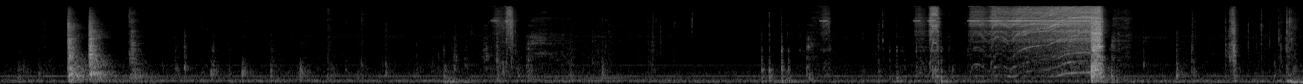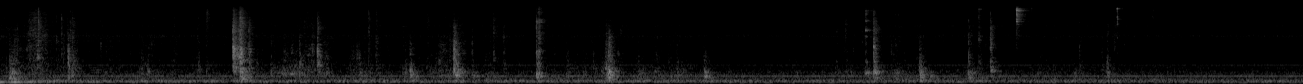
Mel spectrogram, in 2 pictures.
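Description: Hand tools fastening screws on metal: scattered clicks, creaks and scrapes, with one louder rasping burst lasting about a second and a half near the middle.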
